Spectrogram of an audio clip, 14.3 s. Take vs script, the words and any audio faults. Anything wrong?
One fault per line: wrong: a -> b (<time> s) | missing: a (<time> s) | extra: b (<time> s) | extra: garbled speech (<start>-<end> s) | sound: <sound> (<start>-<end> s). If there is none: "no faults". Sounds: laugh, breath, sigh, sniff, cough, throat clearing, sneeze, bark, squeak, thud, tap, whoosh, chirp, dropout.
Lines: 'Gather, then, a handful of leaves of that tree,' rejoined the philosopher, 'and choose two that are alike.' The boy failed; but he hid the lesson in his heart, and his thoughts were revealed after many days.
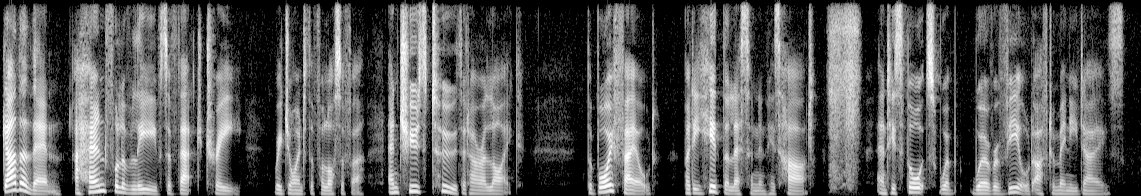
sound: sniff (10.3-10.8 s)
extra: were (12.2 s)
